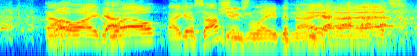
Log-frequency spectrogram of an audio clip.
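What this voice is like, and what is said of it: Usual voice. Nothing is said of it.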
